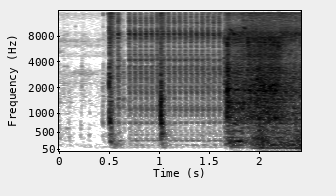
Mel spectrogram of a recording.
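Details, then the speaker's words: Carbureted engine that was hard to start, sputtering and weak, after the solenoid valve needle was removed and the battery charged: about a second of even cranking, then fires straight into a steady idle; normal start. "dan responnya bagus jadi sudah normal ya sudah bisa di starter langsung hidup kita coba sekali lagi"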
